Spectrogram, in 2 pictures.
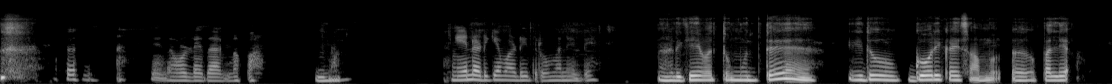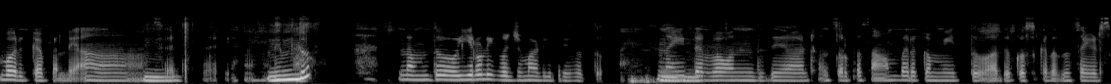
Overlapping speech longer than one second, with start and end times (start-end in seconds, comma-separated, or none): none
